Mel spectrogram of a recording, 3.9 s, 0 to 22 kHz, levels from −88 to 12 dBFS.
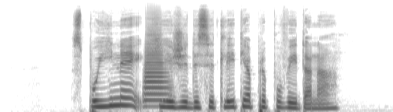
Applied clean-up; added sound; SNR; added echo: neural mask model RNNoise.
